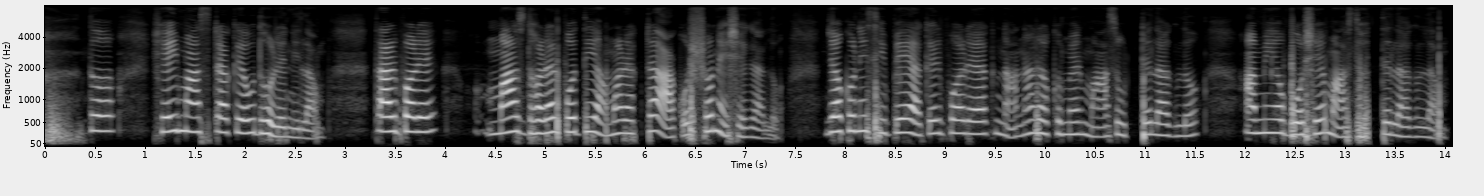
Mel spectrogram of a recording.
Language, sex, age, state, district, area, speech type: Bengali, female, 30-45, West Bengal, Dakshin Dinajpur, urban, spontaneous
